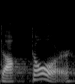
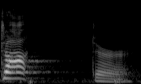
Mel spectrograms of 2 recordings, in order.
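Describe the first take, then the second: First: The last syllable has a full 'or' sound. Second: The last syllable has a reduced 'er' sound. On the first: The speaker calls it wrong. "I wouldn't have said doctor" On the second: The speaker calls it right. "then it's going to be er"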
